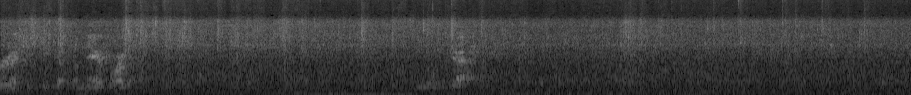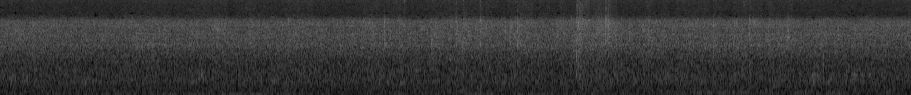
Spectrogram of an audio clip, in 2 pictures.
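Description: Steady rushing hiss of running water from the shop's aquarium filtration, with a few light crinkles as a plastic fish bag is handled. A man's voice is heard briefly at the start and about six seconds in.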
